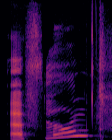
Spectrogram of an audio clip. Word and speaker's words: ephemeral: Ephemeral?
